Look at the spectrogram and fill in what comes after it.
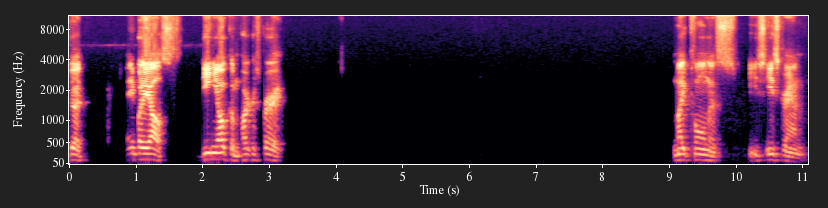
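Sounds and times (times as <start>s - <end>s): man speaking: 0.0s - 0.2s, 0.9s - 3.3s, 9.1s - 11.0s.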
